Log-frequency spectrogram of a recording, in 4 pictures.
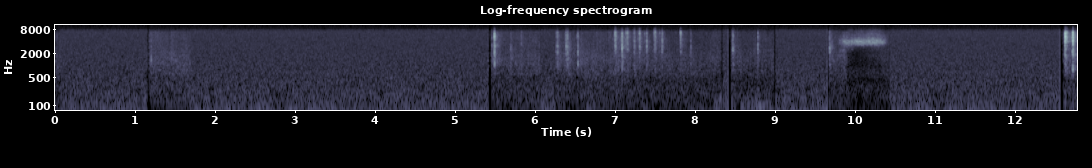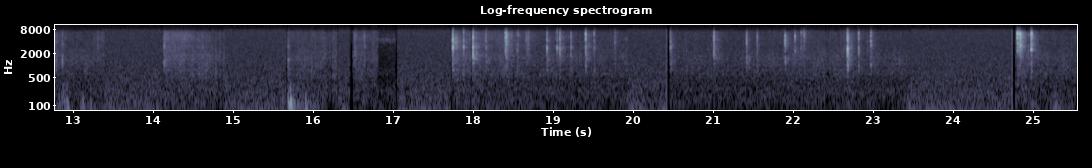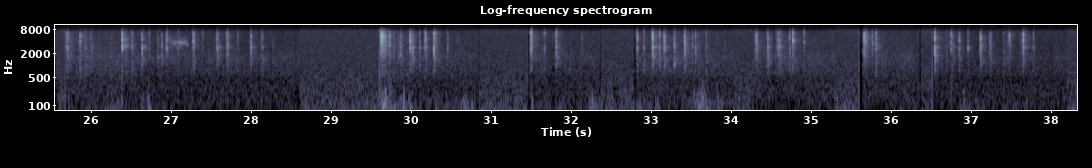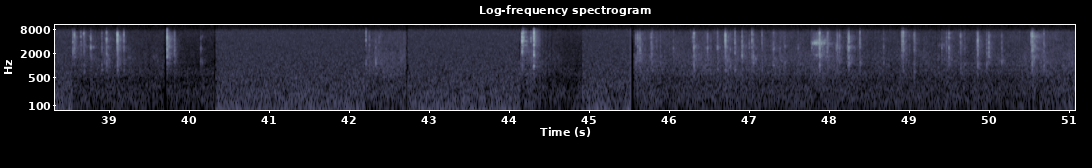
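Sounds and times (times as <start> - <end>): computer keyboard typing: 5.4 - 9.0, 12.6 - 13.0, 17.7 - 23.1, 24.8 - 28.3, 29.6 - 30.6, 31.4 - 32.0, 32.8 - 35.0, 35.6 - 39.9, 44.1 - 44.4, 45.5 - 51.0.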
